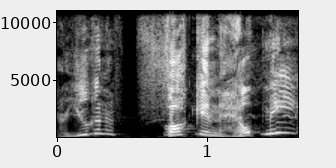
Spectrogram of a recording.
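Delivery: high, loud mock rage at the corporal; yelling up for help, fed up; hammed-up furious shout; angry yell. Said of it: "I'm like".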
